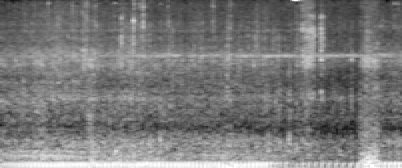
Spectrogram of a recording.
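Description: A motorcycle on a steep mountain village road near Haniwung in Bogor, a loud close engine chugging and revving unevenly as it passes, rough low rumble dominating with no speech.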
